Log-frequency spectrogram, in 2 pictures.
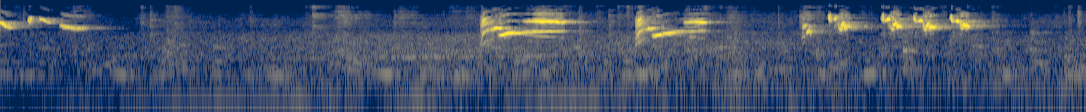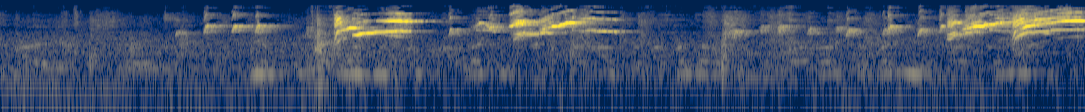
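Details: Carduelis caniceps, the Himalayan goldfinch, delivers scattered phrases of sharp chirps and thin whistled slurs separated by quieter gaps, with a soft low hum behind.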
